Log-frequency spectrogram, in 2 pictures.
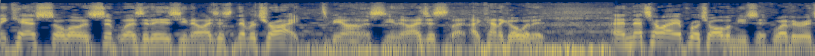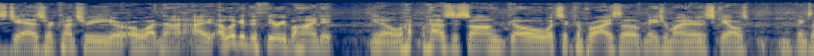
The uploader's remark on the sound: We are still broadcasting from The Sanford Music Festival.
